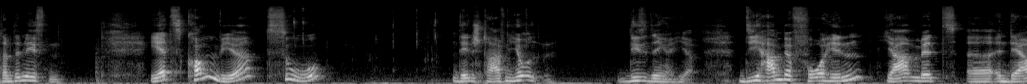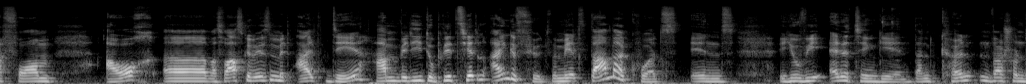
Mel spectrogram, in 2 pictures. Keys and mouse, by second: 1.6-1.9 middle drag, 3.9 shift+drag, 4.6 middle click, 5.1 shift+middle drag, 6.3 click.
